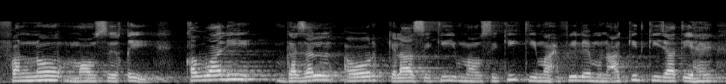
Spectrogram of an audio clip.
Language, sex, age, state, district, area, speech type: Urdu, male, 18-30, Uttar Pradesh, Siddharthnagar, rural, spontaneous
